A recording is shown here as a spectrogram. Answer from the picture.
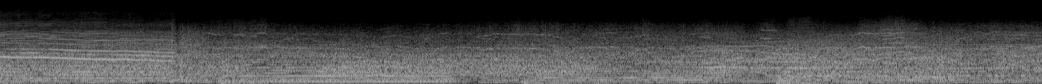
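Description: Film soundtrack: a man's scream sliding down in pitch over the first two seconds, then a sustained orchestral score over a dense low rumble.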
